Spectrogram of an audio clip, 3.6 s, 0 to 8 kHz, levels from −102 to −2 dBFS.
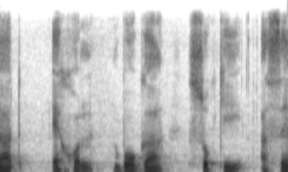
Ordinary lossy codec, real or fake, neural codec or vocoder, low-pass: none; real; none; 7.2 kHz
